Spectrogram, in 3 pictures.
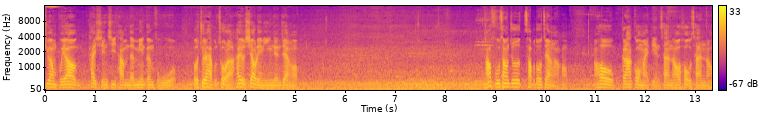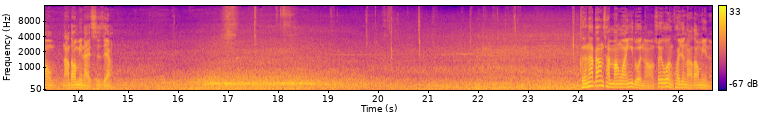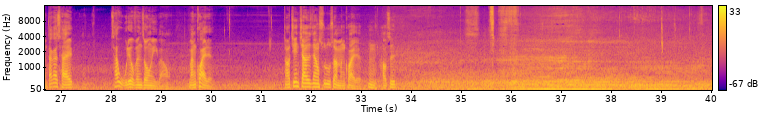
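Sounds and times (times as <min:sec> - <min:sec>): road traffic: 0:00.0 - 0:40.0.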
